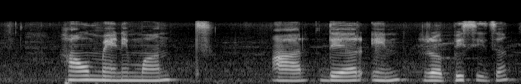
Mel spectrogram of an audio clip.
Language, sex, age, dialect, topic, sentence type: Marathi, female, 18-24, Standard Marathi, agriculture, question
